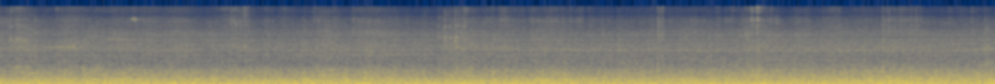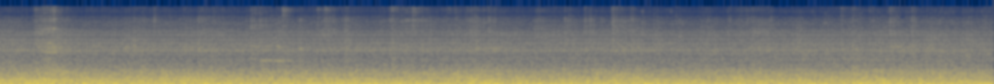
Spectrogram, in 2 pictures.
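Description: Freight cars of a long mixed-freight train rolling past: a steady low rumble of steel wheels on rail, with a couple of brief sharp clicks midway.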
